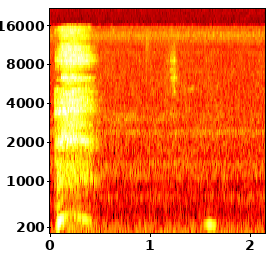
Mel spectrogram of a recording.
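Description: A young woman's short, breathy laughing exhale, like a sigh, then quiet room tone with a brief soft hum from her about one and a half seconds in.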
